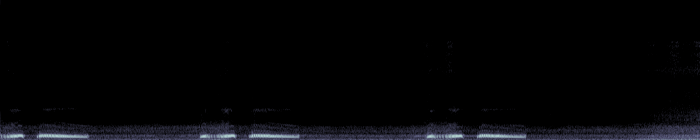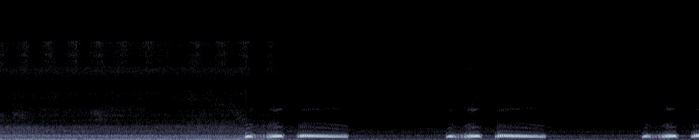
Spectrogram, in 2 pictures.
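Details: Spotted dove kept as a decoy for luring wild birds, repeating low, throaty coo phrases of a clipped note or two followed by a longer croon, every two to three seconds, with a passing rumble of engine-like noise midway.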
